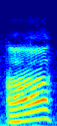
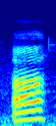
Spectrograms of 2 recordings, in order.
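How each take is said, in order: First: The pitch goes from low to high. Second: The pitch is held high and level. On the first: "rising tone" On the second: "high tone"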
